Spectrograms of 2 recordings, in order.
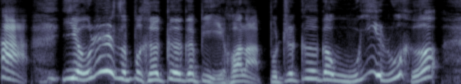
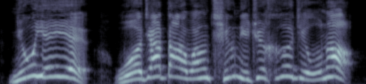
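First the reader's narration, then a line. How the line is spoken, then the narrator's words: Sudden call. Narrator (Chinese): 忽然有人叫道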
